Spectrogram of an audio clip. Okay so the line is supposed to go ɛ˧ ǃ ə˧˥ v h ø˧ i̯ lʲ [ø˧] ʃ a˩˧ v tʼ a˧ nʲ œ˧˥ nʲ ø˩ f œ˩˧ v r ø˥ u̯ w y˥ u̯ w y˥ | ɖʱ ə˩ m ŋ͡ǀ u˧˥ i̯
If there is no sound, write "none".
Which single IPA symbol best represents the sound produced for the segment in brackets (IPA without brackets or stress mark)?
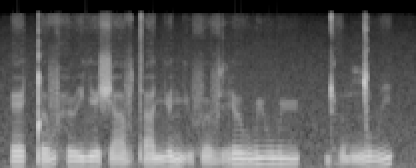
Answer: ɛ˧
